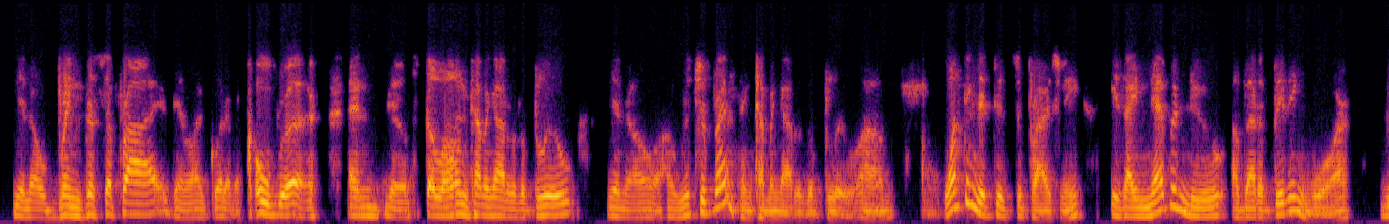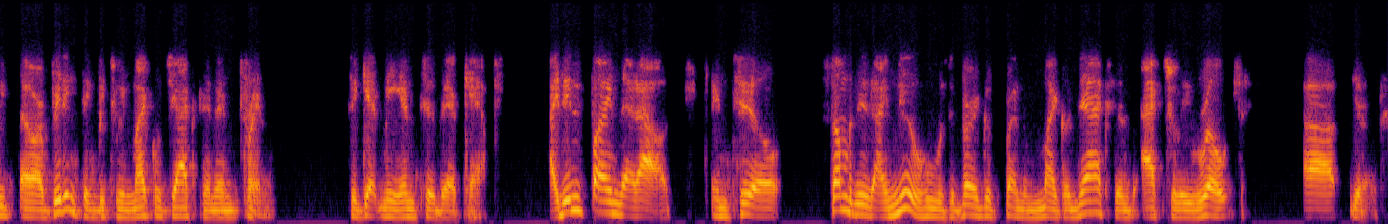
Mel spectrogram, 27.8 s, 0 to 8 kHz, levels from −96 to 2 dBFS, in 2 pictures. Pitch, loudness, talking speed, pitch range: 115 Hz, -17 LUFS, 180 wpm, 100-130 Hz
